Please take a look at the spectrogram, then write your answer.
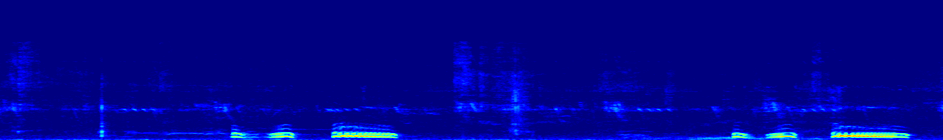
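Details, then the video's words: Two cooing phrases from a spotted dove at a bird trap, Ninh Thuận. Each is a quick double note followed by a fuller, longer coo, with a quiet gap between phrases and faint clicks and chirps around them. "The Sound Of A Spotted Dove is very good,Cu gáy Ninh Thuận"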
